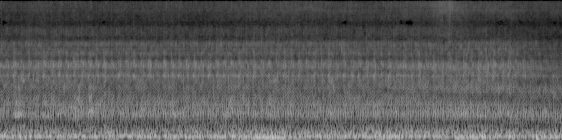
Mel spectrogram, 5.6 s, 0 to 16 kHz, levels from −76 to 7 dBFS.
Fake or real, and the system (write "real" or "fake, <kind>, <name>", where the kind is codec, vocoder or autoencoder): fake, vocoder, Vocos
